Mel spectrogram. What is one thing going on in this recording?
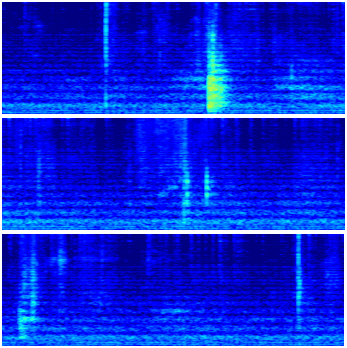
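Metal knives clack down onto a wooden table.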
